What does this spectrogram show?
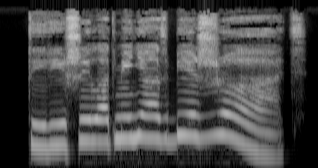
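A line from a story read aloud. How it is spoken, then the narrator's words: Roared. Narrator (Russian): взревел Алфиас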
